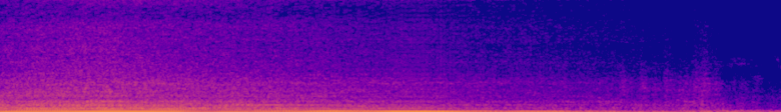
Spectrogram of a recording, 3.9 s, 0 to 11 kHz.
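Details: 2015 Vauxhall Vivaro 1.6 CDTi diesel revs up, holds briefly, then cuts out sharply at a fixed speed (about 2500 rpm cold, 3000 rpm hot), stationary or driving, even with airflow meter disconnected; engine cuts out at fixed rpm, cause still being traced.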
